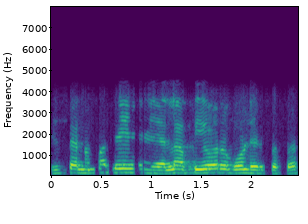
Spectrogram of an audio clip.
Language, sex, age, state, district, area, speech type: Kannada, male, 30-45, Karnataka, Bidar, urban, conversation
